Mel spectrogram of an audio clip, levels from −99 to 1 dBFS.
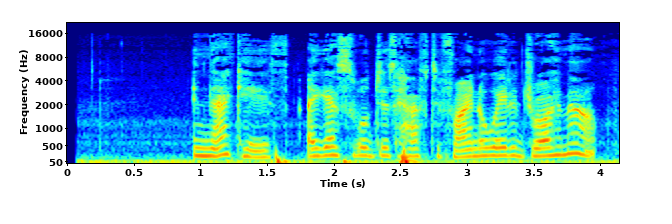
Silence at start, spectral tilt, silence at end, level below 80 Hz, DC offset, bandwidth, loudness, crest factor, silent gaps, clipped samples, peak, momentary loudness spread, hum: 0.05 s; -5 dB/octave; 0 s; -32 dBFS; under 0.1%; 16.5 kHz; -26 LUFS; 20 dB; none; under 0.1%; -6 dBFS; 21 LU; none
